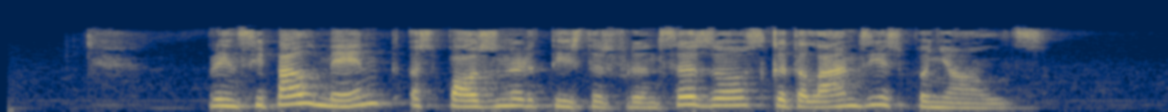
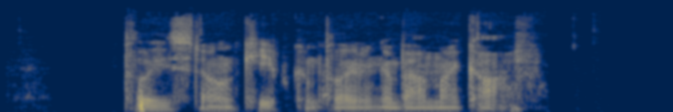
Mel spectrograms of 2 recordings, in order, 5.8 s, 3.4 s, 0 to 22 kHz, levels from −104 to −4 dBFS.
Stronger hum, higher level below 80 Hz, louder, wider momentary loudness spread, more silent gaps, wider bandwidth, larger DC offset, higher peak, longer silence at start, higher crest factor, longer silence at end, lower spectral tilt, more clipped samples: neither; first, -70 dBFS vs -76 dBFS; first, -29 LUFS vs -42 LUFS; about the same, 11 LU vs 10 LU; neither; second, 8.4 kHz vs 14.5 kHz; neither; first, -10 dBFS vs -16 dBFS; second, 0.45 s vs 0.6 s; second, 20 dB vs 30 dB; about the same, 0.6 s vs 0.7 s; about the same, -3 dB/octave vs -4 dB/octave; neither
